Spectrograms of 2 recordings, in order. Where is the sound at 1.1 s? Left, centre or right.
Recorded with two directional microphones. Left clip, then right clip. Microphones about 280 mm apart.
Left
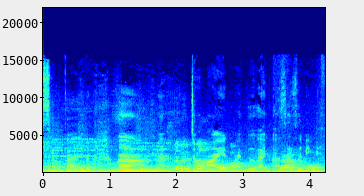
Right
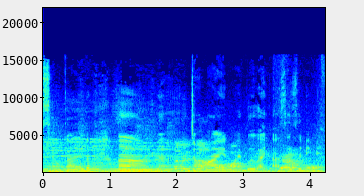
Centre.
